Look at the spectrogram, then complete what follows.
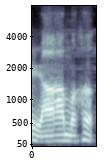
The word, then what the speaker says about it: रामः: उसके बाद ये विसर्ग चिन्ह आ रहा है। उसका उच्चारण ह के तरीके से होता है।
